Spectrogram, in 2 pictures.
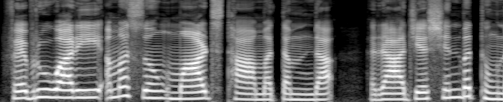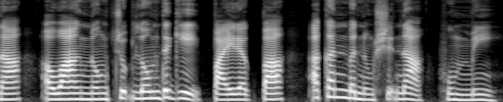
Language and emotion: Manipuri, neutral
